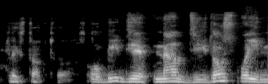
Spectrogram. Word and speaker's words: Nnamdi: Not be Unamdi. Like some people want to pronounce Kanu name. Now they'll say Unamdi Kanu. Not be Unamdi Kanu. Namdi Kanu. Namdi.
